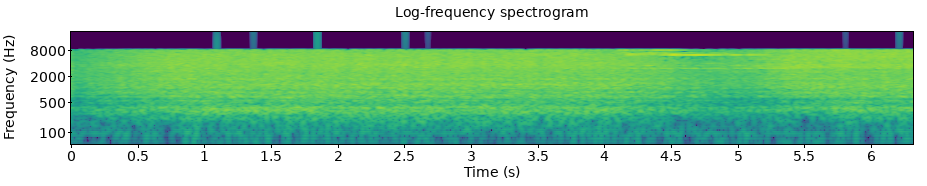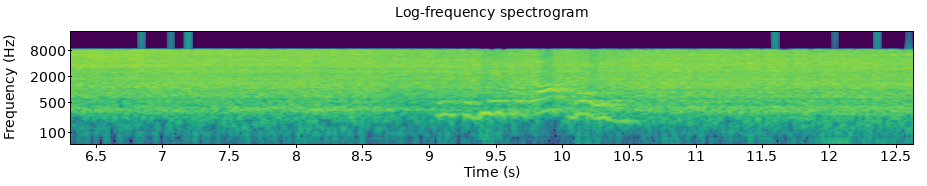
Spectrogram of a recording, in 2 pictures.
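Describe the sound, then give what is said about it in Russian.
An ocean drum from a collection of exotic musical instruments is played, giving a steady, loud, surf-like hiss as its beads roll continuously, with a brief dip in the wash midway and a faint wavering tone near the end. “Вот это звучащая выставка. Ocean drum.”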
